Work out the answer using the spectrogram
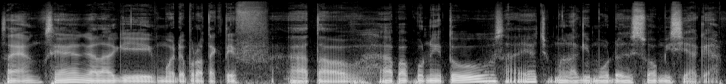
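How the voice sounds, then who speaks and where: Pria memerankan bos mafia bersuara sangat berat dan serak. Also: male voice, dark tone, heavily acted. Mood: teasing, smug. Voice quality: very deep, gravelly. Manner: slow teasing endearments, often slipping into breathy whispers. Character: possessive, protective mafia boss husband, smooth and doting. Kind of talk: ASMR boyfriend roleplay, intimate scripted monologue.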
